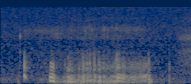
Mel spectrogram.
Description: Watch a Frenchie snore away. See how load the French Bulldog snores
